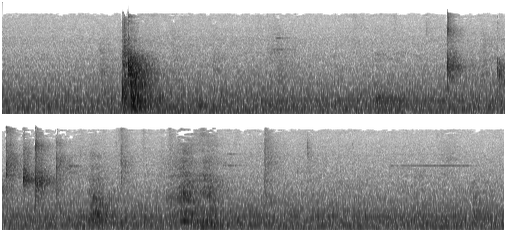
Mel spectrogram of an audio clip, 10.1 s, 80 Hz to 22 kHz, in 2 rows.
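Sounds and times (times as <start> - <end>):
billiard balls cracking: 1.2 - 1.7, 4.4 - 5.7.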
